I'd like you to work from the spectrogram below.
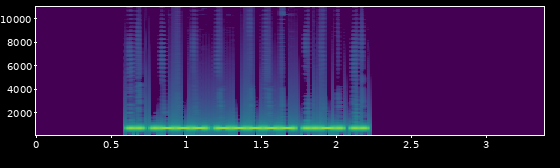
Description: Morse code, heard as a keyed tone, about 44 wpm, 700 Hz. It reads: IJ0FI
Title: Code Groups - 5 Letter:Numbers - 45wpm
